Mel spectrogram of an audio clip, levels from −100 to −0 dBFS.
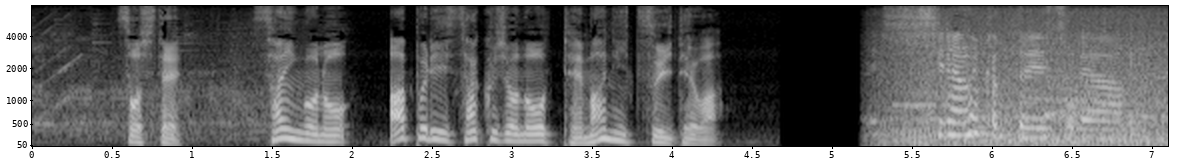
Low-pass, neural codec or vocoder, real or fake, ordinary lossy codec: none; none; real; none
